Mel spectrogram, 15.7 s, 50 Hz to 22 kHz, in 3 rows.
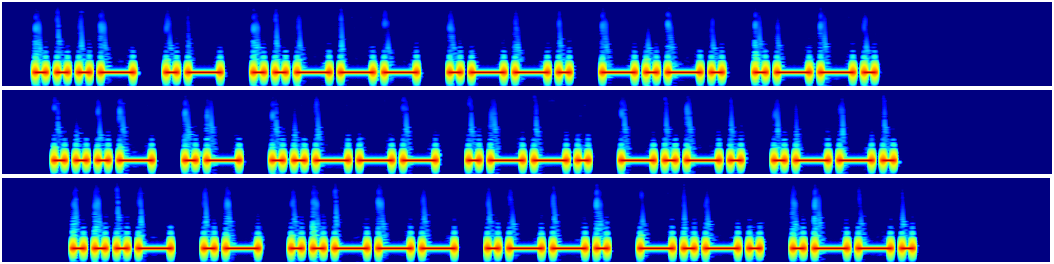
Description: Morse code, heard as a keyed tone, about 22 wpm, 700 Hz. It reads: VA2PCP VA2PCP VA2PCP
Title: DXCC-100 Call Signs - 6 Characters - Repeated 3x - 22wpm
